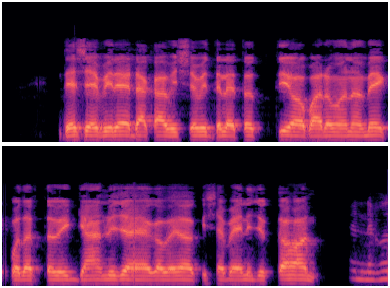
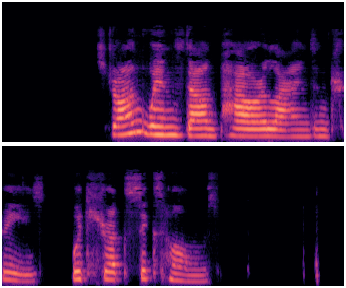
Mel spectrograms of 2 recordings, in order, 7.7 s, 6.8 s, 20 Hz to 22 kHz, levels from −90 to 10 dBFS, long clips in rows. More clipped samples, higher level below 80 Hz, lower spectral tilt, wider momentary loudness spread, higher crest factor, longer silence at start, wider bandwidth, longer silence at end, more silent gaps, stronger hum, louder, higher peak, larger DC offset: neither; first, -60 dBFS vs -70 dBFS; second, -4 dB/octave vs -5.5 dB/octave; second, 6 LU vs 14 LU; about the same, 16 dB vs 16 dB; second, 0.6 s vs 1.1 s; second, 7.6 kHz vs 9.6 kHz; second, 0 s vs 1.4 s; second, none vs 3.98-4.10 s; neither; about the same, -16 LUFS vs -17 LUFS; about the same, 0 dBFS vs -2 dBFS; neither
